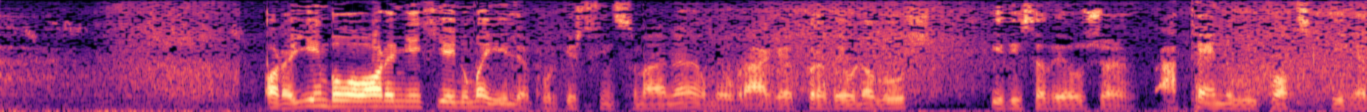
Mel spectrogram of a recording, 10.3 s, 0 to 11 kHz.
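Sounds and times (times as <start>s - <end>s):
ocean waves washing: 0.0s - 10.2s
speech: 2.0s - 10.2s.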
